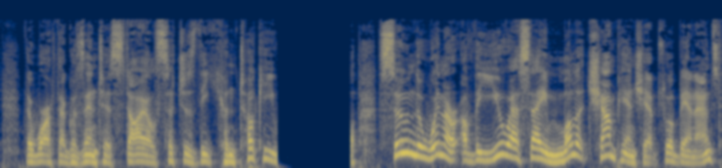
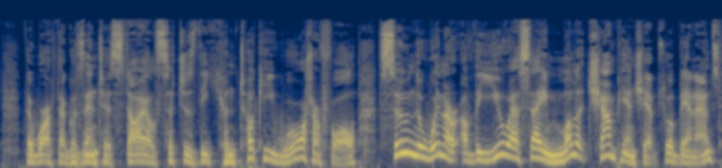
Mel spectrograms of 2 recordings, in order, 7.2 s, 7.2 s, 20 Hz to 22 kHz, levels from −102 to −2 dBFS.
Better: second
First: audio cutting out; at 3 s for 0.5 s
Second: none

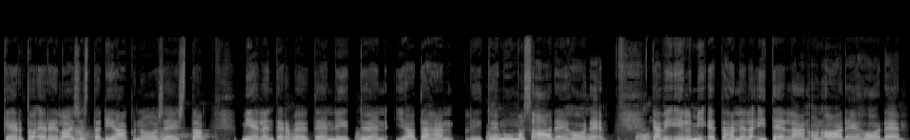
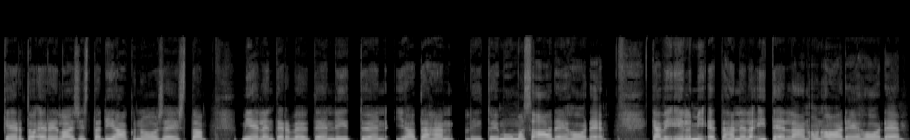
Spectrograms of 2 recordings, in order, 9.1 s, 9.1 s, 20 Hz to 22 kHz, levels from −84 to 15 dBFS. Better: second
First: dog barking; noticeable; from 0.5 to 6.5 s; peak 8 dB below the speech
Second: none

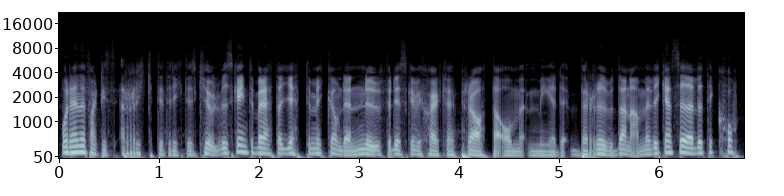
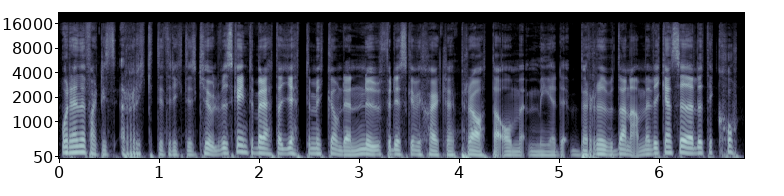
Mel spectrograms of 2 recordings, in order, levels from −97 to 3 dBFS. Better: second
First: muffled; very; fading above 2.5 kHz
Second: none

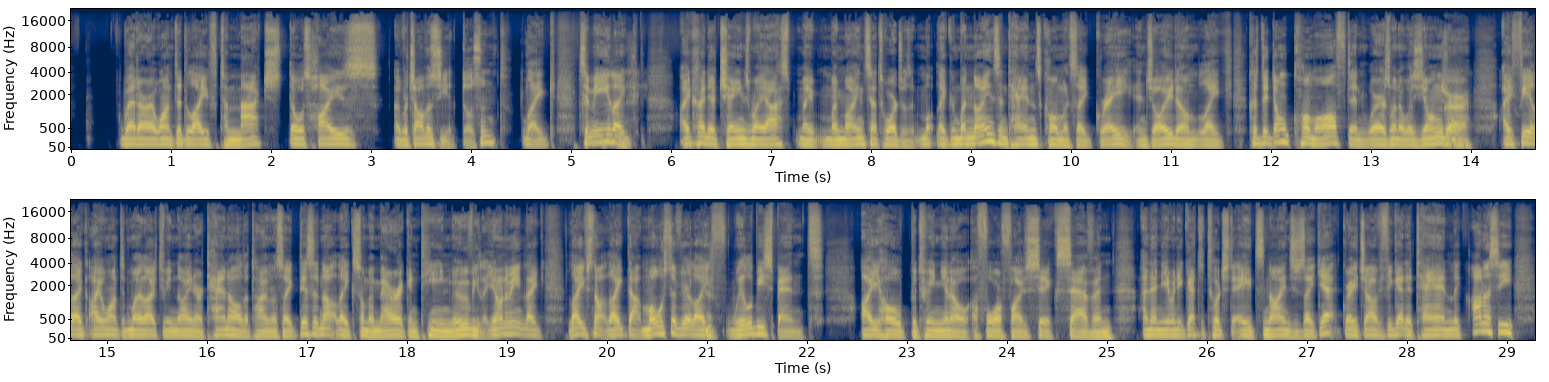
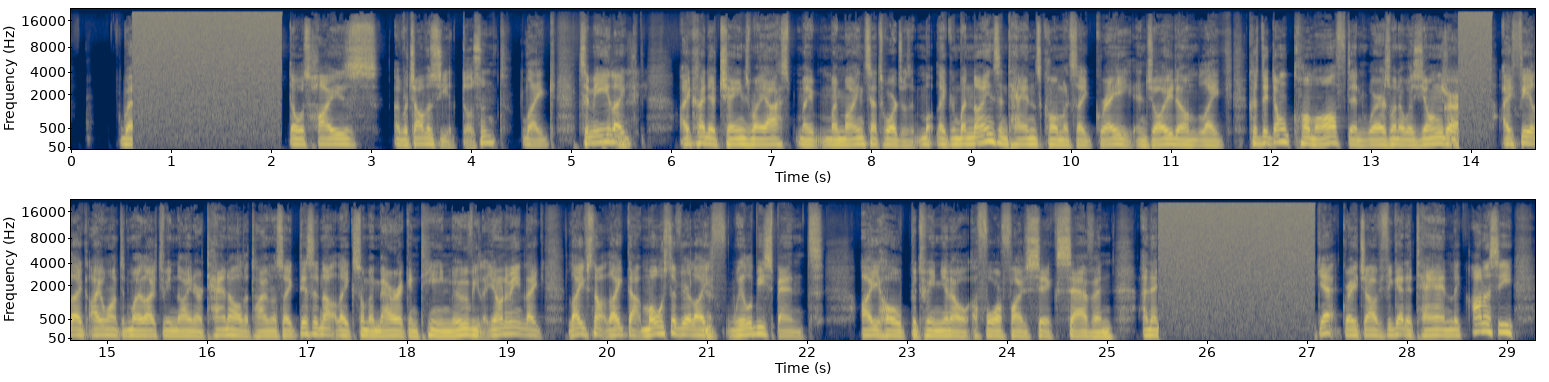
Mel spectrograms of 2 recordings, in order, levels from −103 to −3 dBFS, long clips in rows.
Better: first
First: none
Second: audio cutting out; filled with static; at 0.5 s for 1.5 s, at 14 s and at 26 s for 1.5 s

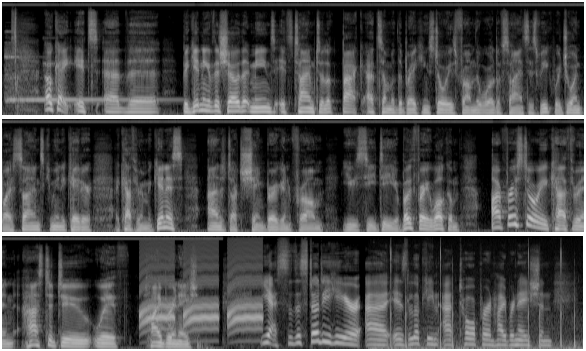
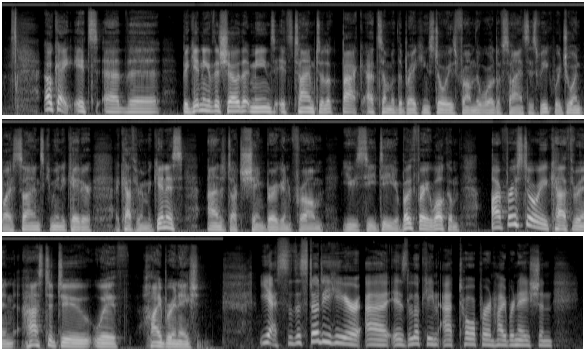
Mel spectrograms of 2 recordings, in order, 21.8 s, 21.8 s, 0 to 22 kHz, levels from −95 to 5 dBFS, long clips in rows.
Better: second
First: doorbell; noticeable; until 2 s; peak 7 dB below the speech // alarm; loud; from 16 to 18 s; peak level with the speech // keyboard typing; faint; from 19 s on; peak 15 dB below the speech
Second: none

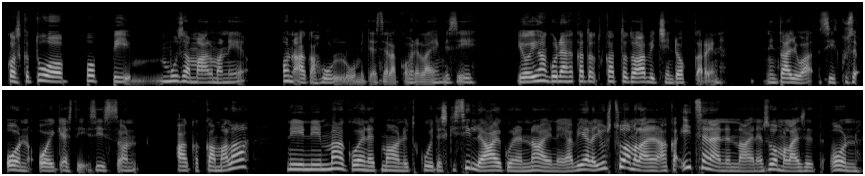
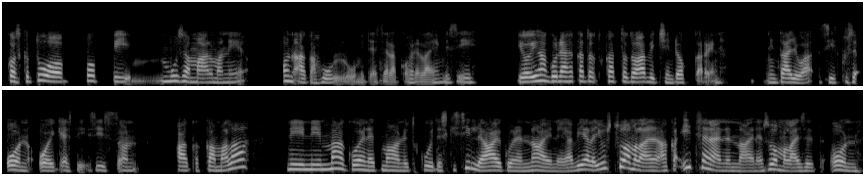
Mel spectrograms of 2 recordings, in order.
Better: first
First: none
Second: garbled, watery; slightly; nothing above 7.5 kHz

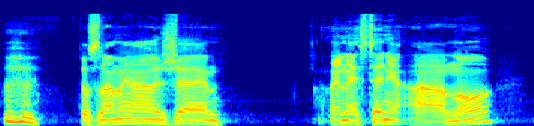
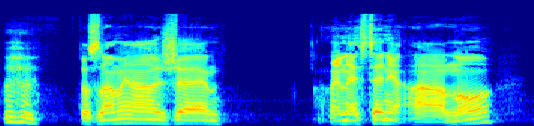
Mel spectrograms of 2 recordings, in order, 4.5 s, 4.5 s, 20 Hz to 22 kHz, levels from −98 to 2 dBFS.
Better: first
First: none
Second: thin; somewhat; fading below 400 Hz

